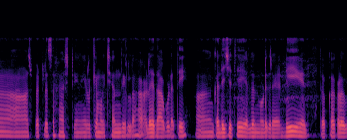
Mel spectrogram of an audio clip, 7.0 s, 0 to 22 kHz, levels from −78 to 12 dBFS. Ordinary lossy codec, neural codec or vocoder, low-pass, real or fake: none; none; 7.2 kHz; real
